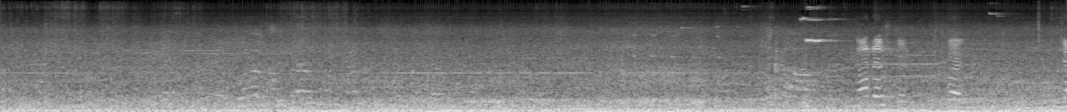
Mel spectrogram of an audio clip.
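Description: City street traffic: cars and motor scooters passing close by, a steady low rumble, with a few brief voices near the end.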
